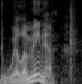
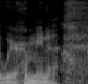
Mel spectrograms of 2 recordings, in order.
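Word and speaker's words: Wilhelmina: I did my line I said Wilhemina and Carl at ocean the director said actually it's weird I mean and I said no clearly it's a Wilhemina but with the Japanese accent but since I am NOT Japanese and now there's a character and we're doing the English dub version I'll just know you have to say we're her Minah yes awful it was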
